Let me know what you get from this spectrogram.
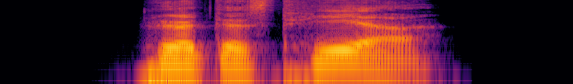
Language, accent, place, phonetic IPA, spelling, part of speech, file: German, Germany, Berlin, [ˌhøːɐ̯təst ˈheːɐ̯], hörtest her, verb, De-hörtest her.ogg
- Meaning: inflection of herhören: 1. second-person singular preterite 2. second-person singular subjunctive II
